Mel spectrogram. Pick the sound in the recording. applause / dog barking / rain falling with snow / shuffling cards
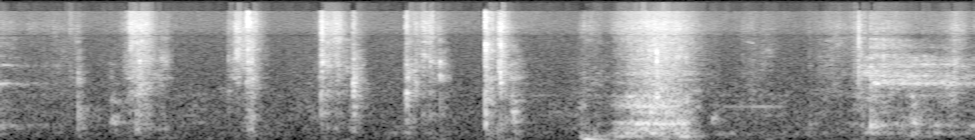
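shuffling cards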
